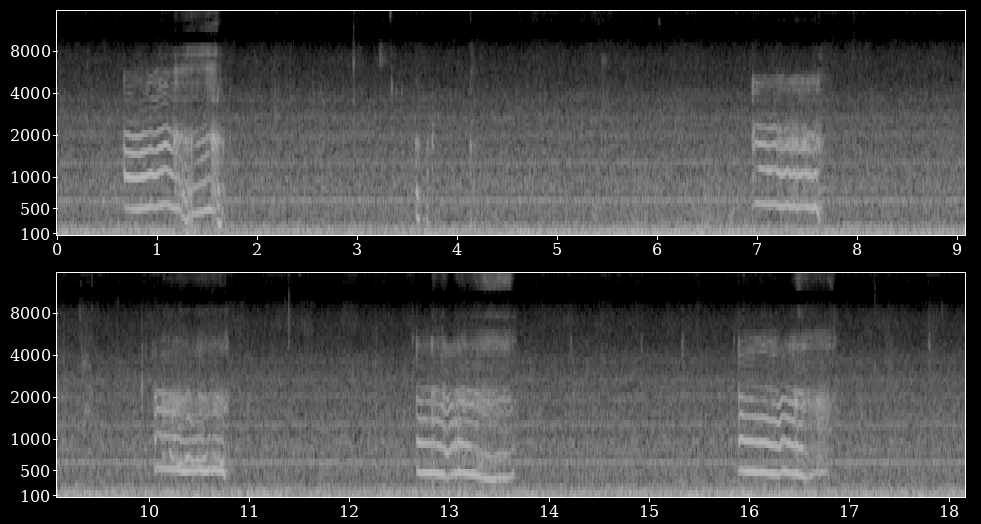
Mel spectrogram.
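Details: Uni, a dog that since puppyhood has never barked a plain woof but makes human-like sounds, gives five short tonal, wavering cries spaced about three seconds apart, each bending up and down in pitch, over a steady low indoor hum.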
